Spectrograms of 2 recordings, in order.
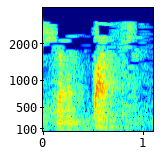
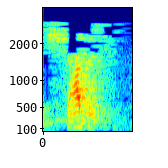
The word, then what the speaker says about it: Shabbat: So for example, in Hebrew, we call the seventh day Shabbat. And in the Yiddish pronunciation, Shabbos. But say the same word. One is the Yiddish and one is modern Hebrew.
